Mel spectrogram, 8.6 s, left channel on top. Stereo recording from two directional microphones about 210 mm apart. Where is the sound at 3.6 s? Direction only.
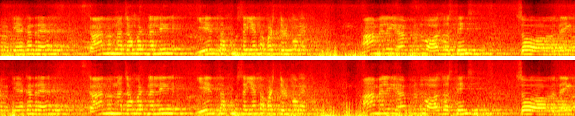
50° right (ahead or behind).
